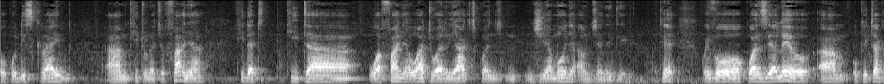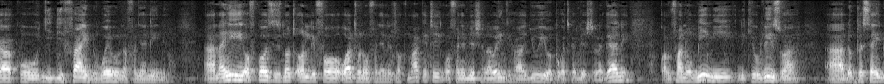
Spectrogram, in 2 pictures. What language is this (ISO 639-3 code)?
swa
